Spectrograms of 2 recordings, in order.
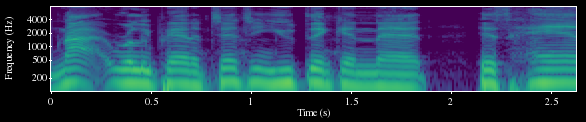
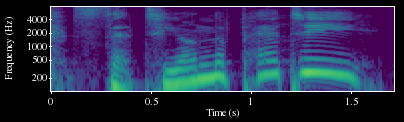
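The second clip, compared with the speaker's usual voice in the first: slow taunt; 7 semitones higher, 6 dB quieter than usual. Retold or imitated. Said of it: "You be like".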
